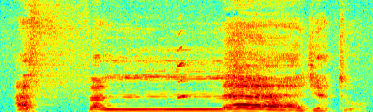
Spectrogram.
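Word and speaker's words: الثلاجة: That tha is a sun letter. Al-thallajatu. Shadda.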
